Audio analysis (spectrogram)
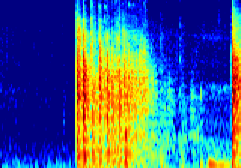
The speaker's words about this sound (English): I drop a dice. There we go.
